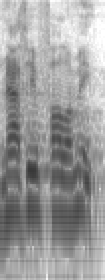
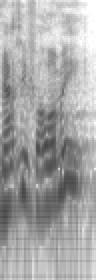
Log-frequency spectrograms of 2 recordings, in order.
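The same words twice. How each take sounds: First: It is said firmly and commandingly, with authority. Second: It is said gently and warmly, with a smile.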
